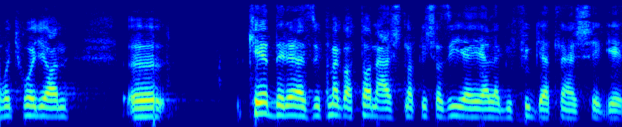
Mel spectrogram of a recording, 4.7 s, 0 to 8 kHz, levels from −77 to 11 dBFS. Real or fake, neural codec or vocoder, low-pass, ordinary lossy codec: real; none; 7.2 kHz; none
